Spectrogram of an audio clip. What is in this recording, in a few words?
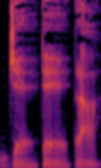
"jetera", concat syllables; Affixing experiment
